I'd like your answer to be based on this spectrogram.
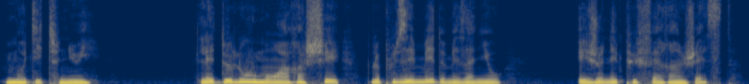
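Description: A woman's voice: on the low side, fairly even intonation, slow pace, dark tone, no room sound, clean studio sound. A woman voicing a young shepherd in a fairy tale, speaking mournfully. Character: young grieving shepherd boy.

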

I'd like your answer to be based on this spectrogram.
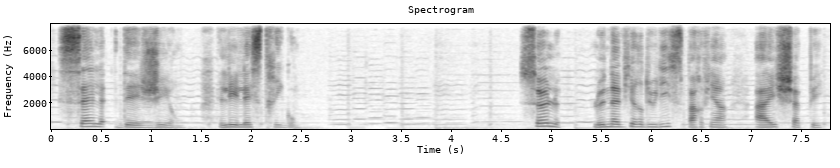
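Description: A woman reading a storybook aloud in scripted narration, clear and expressive, in a reverberant recording with faint music behind. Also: lowish voice.

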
